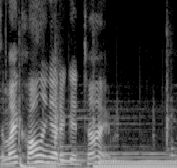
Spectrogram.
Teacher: Friendly, clear, rising intonation for the yes no question.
